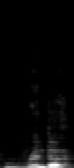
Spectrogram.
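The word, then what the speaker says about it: Rinda: Her actual pronunciation of her word would be Renda with an I. Her name is spelled, my wife is R-I-N-D-A. My sister's name was R-E-N-D-A.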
